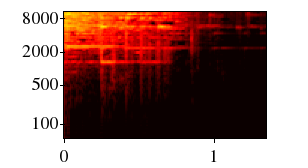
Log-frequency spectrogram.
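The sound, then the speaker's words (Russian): A china cup falls and shatters in one bright, crashing break, with tinkling fragments that fade out quickly into silence. “Последнее, что я услышал и осознал, — звук разбившейся чашки.”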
